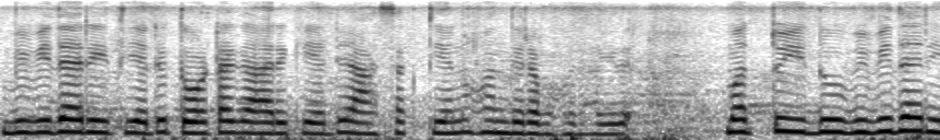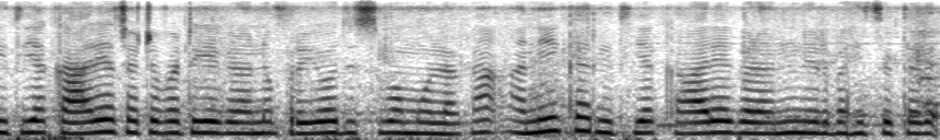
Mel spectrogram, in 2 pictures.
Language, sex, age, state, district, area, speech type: Kannada, female, 18-30, Karnataka, Bellary, rural, spontaneous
